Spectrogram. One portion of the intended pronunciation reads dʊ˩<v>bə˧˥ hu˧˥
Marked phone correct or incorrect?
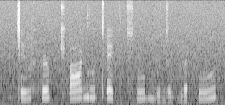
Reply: correct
